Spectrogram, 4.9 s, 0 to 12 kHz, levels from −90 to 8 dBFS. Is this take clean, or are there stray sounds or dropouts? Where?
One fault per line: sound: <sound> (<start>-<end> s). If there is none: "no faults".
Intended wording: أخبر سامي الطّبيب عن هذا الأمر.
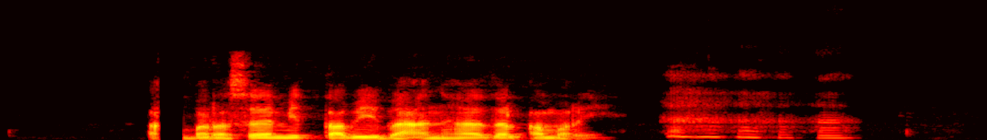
sound: dropout (0.8-0.9 s)
sound: laugh (3.3-4.3 s)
